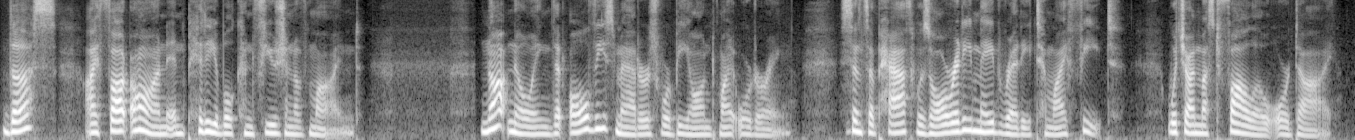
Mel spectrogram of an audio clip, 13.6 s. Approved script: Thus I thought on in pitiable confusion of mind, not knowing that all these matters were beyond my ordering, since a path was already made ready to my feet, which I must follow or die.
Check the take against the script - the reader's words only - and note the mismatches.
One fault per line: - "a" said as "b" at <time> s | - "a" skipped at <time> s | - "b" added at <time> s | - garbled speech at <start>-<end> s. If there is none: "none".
none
